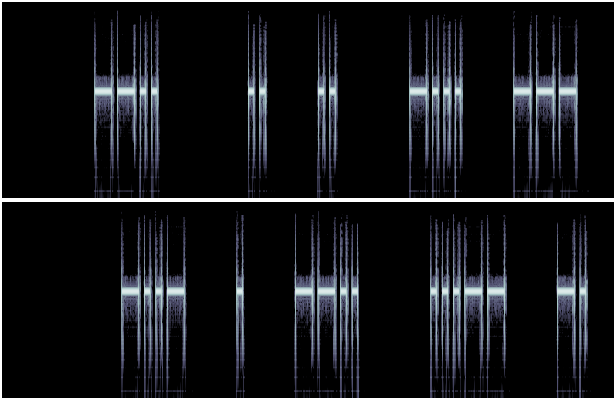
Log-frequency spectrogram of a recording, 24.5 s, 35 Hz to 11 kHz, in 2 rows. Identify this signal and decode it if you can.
Morse code, heard as a keyed tone, about 10 wpm, spaced as for 5 wpm, 800 Hz. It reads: ZIIBO XEZ3N
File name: LEZIONI / 7 GF9Z / 7 GF9Z ws 10wpm 3919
